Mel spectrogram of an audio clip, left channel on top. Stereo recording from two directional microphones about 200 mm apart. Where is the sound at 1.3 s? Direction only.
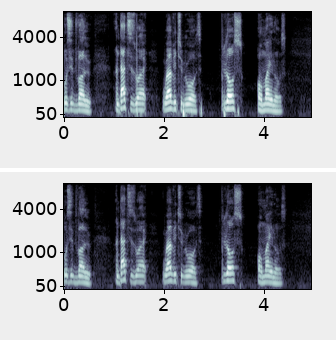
35° left (ahead or behind).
